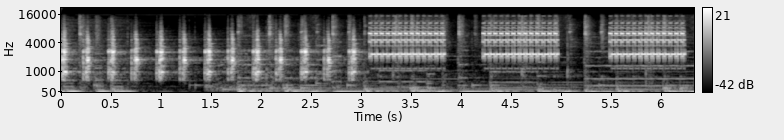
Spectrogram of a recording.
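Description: Light background music with a plucked, bouncing beat, then about three seconds in a telephone starts ringing: three short electronic ring bursts, each under a second, with brief gaps, as the music's beat carries on underneath.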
